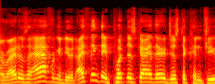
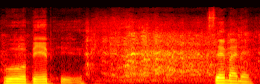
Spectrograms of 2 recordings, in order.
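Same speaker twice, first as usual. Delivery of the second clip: put-on deep, sultry accented lover; hammed-up low bedroom voice; mock lovemaking; 8 semitones lower, slower than usual. Imagined dealer making love.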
